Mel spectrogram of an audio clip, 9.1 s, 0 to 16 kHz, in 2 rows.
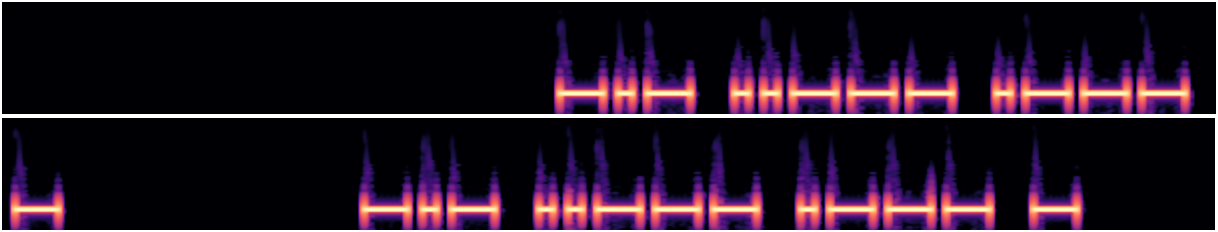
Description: Morse code, heard as a keyed tone, about 22 wpm, 700 Hz. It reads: K2JT K2JT
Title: USA Call Signs - 4 Characters - Repeated 3x - 22wpm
